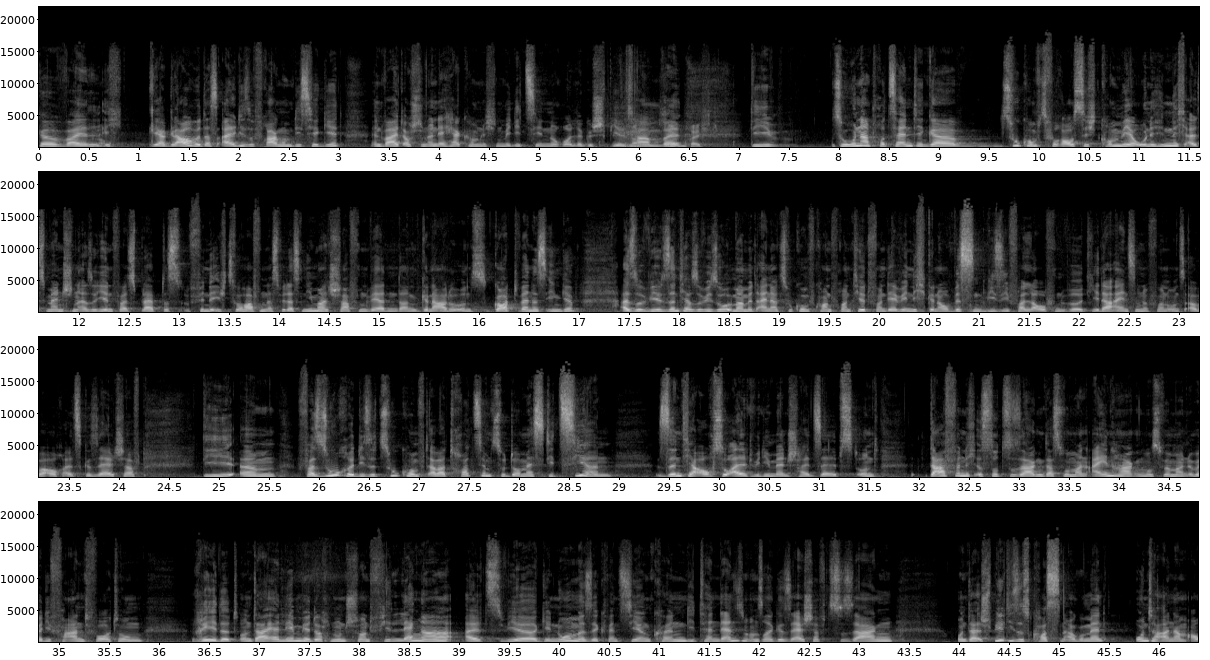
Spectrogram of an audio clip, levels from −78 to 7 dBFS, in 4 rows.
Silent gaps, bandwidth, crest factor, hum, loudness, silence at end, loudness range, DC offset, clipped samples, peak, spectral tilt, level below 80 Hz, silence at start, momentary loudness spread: none; 17 kHz; 20 dB; none; -22 LUFS; 0 s; 3 LU; under 0.1%; under 0.1%; -2 dBFS; -3.5 dB/octave; -62 dBFS; 0 s; 9 LU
